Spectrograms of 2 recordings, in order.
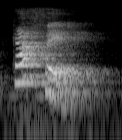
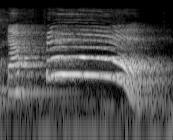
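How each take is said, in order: First: Said in the usual way. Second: Café with FÉ high, loud and drawn out; stress on FÉ. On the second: Shown as a demonstration. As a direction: shout out the last syllable of Café. (Café com o FÉ gritado, agudo e prolongado) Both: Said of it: "eu pronuncio ele com maior intensidade".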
